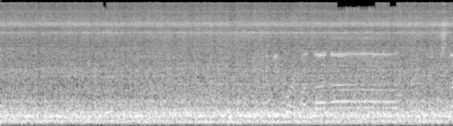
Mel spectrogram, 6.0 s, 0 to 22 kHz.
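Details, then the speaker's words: Toyota Revo 2.0 on a cold-start test drive after tightening the loose alternator belt tensioner pulley with 14mm tools: steady engine and road drone with no belt chirp or squeal; squeaking is gone. "So ito na yung test drive. Wala na yung ingay. Sa cold start."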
